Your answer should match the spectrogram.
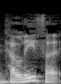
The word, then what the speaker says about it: Khalifa: Khalifa is the Arabic pronunciation.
